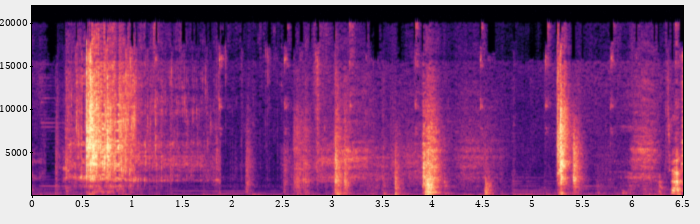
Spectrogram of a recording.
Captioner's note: mellow music; water splashing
